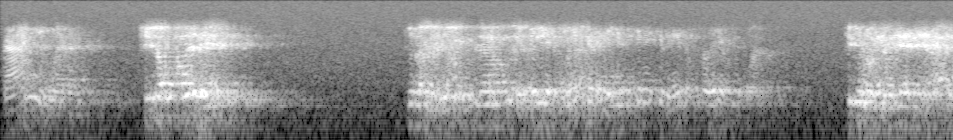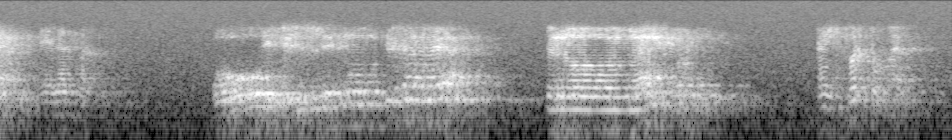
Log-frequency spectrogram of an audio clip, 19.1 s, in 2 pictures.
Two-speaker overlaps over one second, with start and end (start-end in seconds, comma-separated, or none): 4.9-6.1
